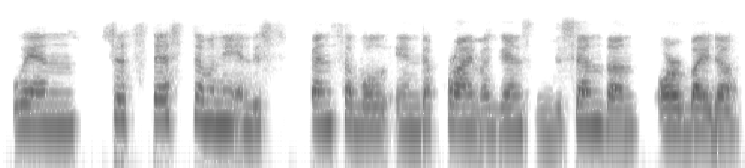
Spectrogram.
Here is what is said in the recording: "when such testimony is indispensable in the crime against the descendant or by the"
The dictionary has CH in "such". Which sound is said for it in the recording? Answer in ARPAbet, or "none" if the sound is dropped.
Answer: S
